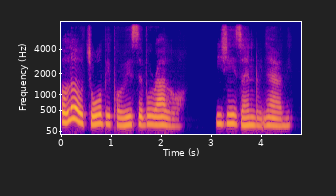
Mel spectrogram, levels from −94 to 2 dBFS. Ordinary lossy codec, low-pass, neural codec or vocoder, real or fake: none; 7.2 kHz; codec, 16 kHz, 0.5 kbps, X-Codec, WavLM features, trained on Multilingual LibriSpeech; fake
